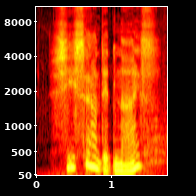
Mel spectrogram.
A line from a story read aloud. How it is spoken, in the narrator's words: she added nervously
